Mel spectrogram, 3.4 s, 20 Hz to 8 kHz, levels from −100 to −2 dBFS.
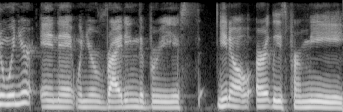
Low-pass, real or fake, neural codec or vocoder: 7.2 kHz; real; none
